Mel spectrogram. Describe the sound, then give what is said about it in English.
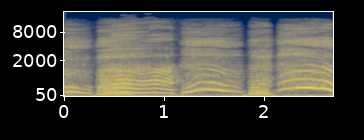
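A voice makes four loud, exaggerated gasping breaths in quick succession, each drawn-out and throaty with a wavering pitch, with no talking. “Sit quietly and breathe deeply.”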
